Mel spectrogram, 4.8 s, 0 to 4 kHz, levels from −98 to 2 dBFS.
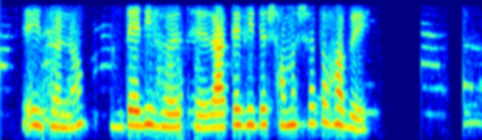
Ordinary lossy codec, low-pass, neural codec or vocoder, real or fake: none; 3.6 kHz; none; real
